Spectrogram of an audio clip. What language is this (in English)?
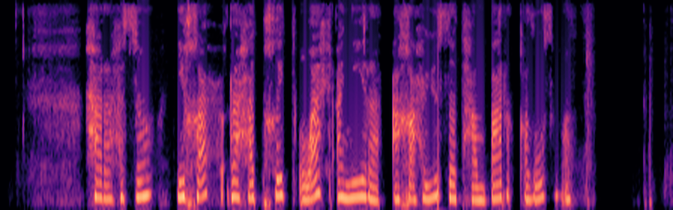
Abkhazian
